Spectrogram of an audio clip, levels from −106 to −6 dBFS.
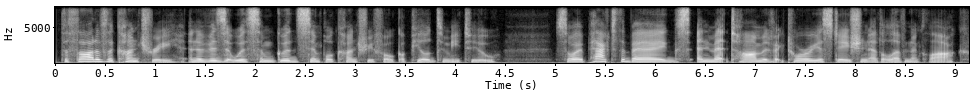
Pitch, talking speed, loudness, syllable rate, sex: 195 Hz, 210 wpm, -19 LUFS, 5.5 syllables/s, female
